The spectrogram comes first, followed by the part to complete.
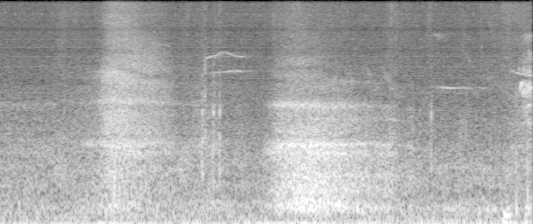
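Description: A person breathing close to the microphone: a short breath in about a second in, then a longer breath out about two seconds in.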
